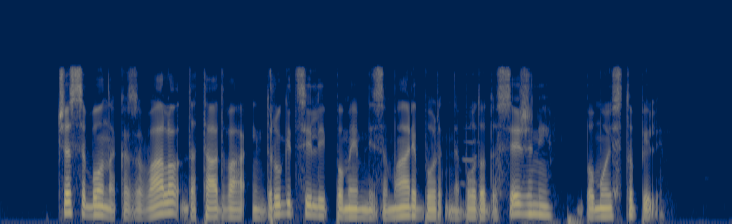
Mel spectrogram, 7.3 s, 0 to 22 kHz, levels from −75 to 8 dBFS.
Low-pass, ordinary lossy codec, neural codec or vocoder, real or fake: 7.2 kHz; none; none; real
